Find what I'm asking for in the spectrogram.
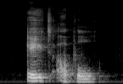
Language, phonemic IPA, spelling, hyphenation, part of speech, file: Dutch, /ˈeːtˌɑ.pəl/, eetappel, eet‧ap‧pel, noun, Nl-eetappel.ogg
- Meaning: an apple (of a) variety best fit to be eaten whole and raw, peeled or not, rather than used in recipes (cooked, fried etc.); an eating apple or table apple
